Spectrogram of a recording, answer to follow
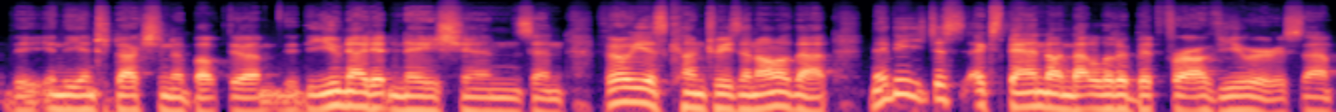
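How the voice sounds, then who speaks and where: A man hosts a casual interview in a fairly deep voice. His delivery is informal and halting as he feels his way through questions. The sound is close and free of echo. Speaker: talk show host. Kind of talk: casual live interview hosting.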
